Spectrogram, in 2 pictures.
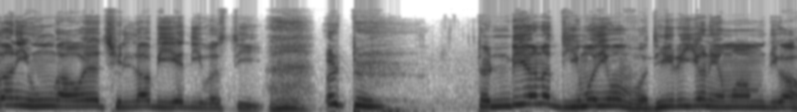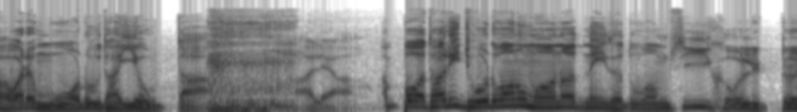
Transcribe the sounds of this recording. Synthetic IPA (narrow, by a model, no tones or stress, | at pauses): t̪aniũŋɡaʋajat͡ʃʰɪlːabed̪iʋəst̪ʰiːəʈe | ʈʰəɳɖijanad̪ʱimə̃d̪ʱimə̃ʋəd̪ʱiɾəɦiəneɛmãd͡ʒikaɦəʋaɾemɔɽũt̪ʰaijeuʈ̚t̪a̰ɦa̰lja̰ | pət̪ʰaɾit͡ʃʰoɽʋanũməːnət̪nəɦĩt̪ʰət̪̬ũamsiːkʰəlɪʈɾə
